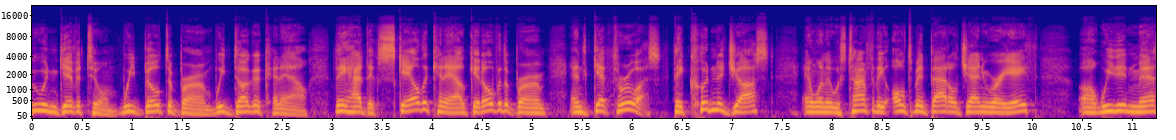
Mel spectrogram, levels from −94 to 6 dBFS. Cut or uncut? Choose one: cut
